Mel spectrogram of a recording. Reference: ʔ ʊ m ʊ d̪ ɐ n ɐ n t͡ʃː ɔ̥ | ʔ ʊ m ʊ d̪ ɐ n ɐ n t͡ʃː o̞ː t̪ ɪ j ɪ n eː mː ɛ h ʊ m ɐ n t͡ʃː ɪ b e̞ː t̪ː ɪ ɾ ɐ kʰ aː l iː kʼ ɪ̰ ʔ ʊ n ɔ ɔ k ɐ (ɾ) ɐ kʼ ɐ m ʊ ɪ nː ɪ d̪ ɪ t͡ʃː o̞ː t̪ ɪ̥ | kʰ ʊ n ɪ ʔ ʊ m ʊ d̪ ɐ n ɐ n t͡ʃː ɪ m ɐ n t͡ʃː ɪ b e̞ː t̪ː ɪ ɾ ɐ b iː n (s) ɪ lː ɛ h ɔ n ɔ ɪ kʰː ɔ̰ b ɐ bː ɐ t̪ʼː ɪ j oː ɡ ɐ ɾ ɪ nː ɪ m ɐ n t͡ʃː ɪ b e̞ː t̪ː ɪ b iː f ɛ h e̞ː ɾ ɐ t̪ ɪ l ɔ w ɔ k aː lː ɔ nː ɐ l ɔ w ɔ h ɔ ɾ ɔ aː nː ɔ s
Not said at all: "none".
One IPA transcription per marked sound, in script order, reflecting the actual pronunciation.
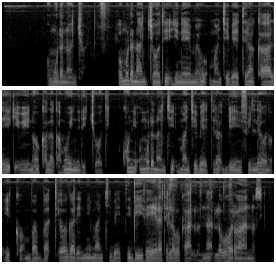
l, f

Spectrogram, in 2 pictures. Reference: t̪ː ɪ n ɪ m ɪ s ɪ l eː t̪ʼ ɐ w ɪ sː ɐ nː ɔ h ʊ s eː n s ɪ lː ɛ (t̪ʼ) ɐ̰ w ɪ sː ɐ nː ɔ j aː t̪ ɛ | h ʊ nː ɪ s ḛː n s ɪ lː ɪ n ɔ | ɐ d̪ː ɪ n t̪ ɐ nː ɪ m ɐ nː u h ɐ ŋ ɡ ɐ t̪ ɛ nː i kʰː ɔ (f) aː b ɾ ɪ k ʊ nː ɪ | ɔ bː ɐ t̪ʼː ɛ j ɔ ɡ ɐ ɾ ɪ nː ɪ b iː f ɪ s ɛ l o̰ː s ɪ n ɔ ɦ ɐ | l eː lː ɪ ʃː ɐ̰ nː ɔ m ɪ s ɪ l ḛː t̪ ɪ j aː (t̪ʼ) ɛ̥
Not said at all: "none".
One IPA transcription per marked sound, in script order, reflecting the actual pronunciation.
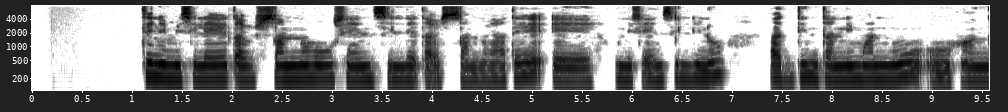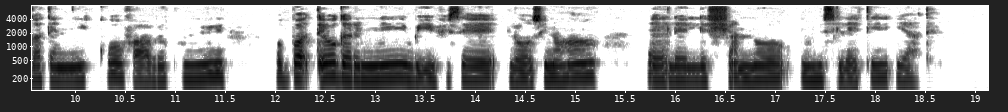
t̪ʼ, f, t̪

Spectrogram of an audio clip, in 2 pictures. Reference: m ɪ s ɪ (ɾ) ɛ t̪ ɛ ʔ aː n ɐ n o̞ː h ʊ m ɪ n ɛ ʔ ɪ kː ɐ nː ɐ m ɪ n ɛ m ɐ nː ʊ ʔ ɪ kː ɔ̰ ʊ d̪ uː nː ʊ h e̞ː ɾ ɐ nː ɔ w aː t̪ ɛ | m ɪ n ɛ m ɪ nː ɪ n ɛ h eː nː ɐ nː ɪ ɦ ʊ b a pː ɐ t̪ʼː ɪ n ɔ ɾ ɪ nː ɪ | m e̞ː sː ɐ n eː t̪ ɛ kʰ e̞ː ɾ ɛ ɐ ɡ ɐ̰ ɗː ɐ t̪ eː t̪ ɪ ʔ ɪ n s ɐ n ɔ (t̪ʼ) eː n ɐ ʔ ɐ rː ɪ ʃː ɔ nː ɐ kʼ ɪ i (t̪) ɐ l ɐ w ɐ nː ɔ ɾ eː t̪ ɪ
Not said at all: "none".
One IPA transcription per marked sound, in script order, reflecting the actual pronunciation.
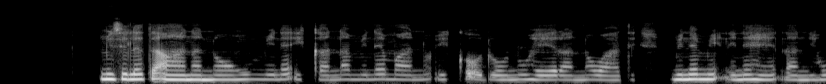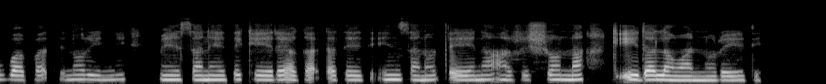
l, t̪ʼ, d̪

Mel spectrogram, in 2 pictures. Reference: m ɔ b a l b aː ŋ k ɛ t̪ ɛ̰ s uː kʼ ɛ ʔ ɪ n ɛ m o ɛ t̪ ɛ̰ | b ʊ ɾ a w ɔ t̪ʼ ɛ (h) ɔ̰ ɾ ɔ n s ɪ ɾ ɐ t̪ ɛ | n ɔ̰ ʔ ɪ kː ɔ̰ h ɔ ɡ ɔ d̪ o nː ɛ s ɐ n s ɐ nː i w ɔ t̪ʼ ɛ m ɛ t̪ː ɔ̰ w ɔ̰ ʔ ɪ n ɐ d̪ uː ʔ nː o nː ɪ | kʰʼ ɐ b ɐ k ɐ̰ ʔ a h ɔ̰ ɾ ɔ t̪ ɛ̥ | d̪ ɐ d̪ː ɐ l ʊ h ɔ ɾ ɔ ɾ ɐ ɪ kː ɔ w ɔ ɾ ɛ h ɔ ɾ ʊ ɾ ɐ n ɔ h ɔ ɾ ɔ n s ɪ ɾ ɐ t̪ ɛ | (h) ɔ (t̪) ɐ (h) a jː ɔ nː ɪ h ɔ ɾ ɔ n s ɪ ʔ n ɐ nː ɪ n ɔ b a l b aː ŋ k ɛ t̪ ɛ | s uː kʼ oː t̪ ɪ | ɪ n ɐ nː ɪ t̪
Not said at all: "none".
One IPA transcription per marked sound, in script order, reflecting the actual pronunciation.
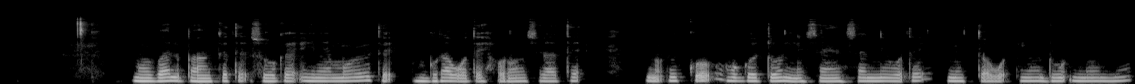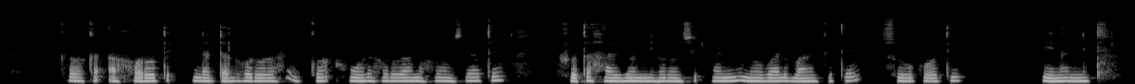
h, ʃ, t̪, h

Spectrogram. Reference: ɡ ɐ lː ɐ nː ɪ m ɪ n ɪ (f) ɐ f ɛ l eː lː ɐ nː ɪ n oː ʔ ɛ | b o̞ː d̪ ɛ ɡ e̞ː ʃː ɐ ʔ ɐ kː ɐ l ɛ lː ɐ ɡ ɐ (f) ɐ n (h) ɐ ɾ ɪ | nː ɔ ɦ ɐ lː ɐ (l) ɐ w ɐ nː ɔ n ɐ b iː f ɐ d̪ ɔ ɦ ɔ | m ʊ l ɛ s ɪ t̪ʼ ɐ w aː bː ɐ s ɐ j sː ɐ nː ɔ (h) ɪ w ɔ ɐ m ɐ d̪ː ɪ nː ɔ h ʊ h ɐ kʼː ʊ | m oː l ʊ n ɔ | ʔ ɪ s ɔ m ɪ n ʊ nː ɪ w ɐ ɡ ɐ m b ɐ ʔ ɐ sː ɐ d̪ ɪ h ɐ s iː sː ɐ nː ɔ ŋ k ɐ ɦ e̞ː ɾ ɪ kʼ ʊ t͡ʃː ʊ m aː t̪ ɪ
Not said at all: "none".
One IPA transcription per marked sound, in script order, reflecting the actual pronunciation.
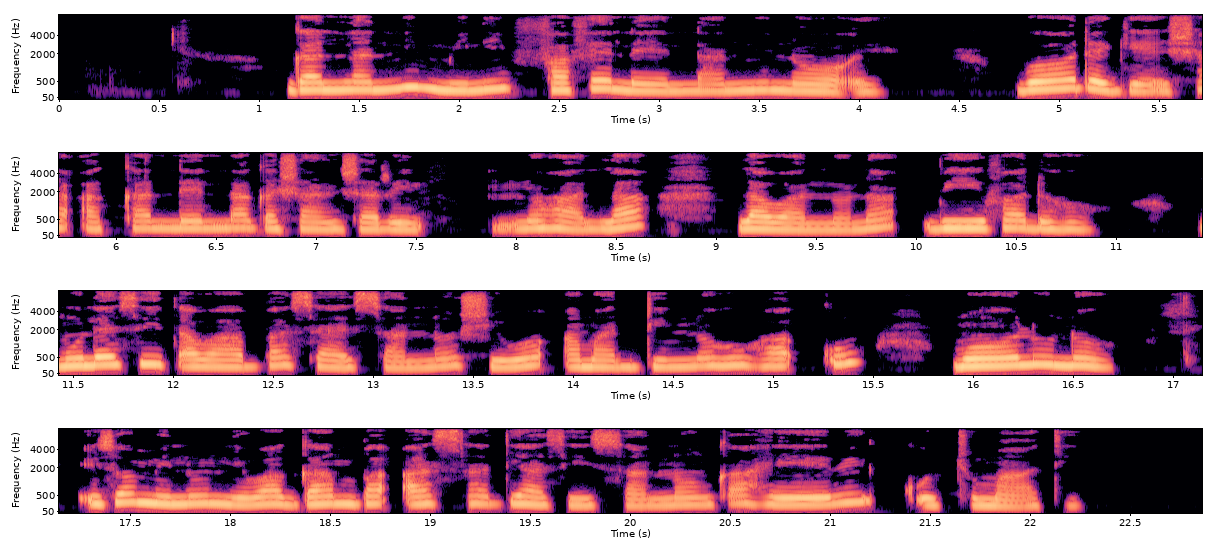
f, ʃ, ʃ, l, ʃ

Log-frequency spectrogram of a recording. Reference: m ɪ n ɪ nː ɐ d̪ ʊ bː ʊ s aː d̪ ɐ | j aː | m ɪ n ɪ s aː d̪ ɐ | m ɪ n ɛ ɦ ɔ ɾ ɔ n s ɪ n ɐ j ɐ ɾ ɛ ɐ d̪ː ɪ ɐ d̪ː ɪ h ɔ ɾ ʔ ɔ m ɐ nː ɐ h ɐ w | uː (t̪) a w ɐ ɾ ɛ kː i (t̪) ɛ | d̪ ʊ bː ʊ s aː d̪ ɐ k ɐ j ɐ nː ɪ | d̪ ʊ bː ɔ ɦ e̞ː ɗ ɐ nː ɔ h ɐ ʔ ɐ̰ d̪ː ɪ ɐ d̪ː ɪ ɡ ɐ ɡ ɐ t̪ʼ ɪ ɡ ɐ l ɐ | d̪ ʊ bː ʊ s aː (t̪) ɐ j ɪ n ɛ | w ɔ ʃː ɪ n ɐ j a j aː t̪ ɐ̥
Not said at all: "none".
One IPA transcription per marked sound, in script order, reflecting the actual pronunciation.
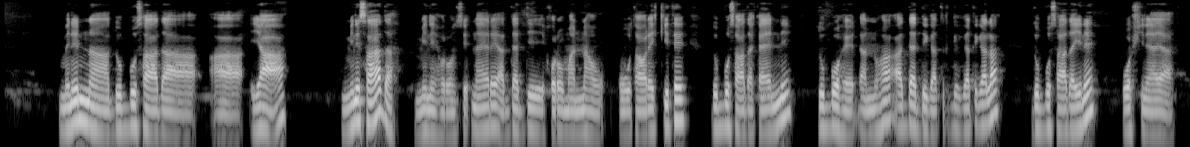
t̪, t̪, d̪

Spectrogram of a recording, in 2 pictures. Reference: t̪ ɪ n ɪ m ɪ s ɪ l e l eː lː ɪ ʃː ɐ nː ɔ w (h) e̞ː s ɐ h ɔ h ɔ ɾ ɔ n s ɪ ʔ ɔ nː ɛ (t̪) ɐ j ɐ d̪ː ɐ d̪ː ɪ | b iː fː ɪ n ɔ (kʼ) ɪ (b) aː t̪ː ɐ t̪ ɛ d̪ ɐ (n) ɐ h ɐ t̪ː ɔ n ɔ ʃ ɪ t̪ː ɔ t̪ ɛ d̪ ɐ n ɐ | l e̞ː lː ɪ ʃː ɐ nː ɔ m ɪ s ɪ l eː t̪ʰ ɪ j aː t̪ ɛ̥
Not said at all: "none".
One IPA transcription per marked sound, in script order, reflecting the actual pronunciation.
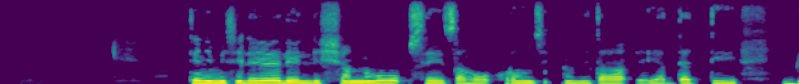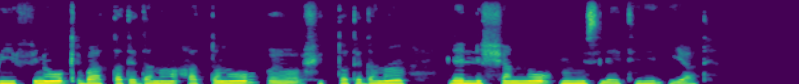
s, t̪, kʼ, b, n

